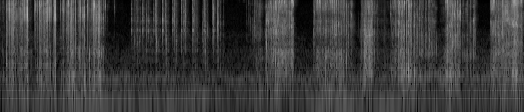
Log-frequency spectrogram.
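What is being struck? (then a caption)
Plastic phone case decorated with rhinestones and pearls. A clear plastic phone case decorated with pearls and rhinestones, on a mounted phone, is tapped quickly with long nails. The result is rapid, dry, bright clicks that come in dense bursts, with short scratchy stretches between them.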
